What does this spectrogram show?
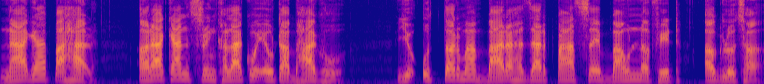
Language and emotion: Nepali, neutral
